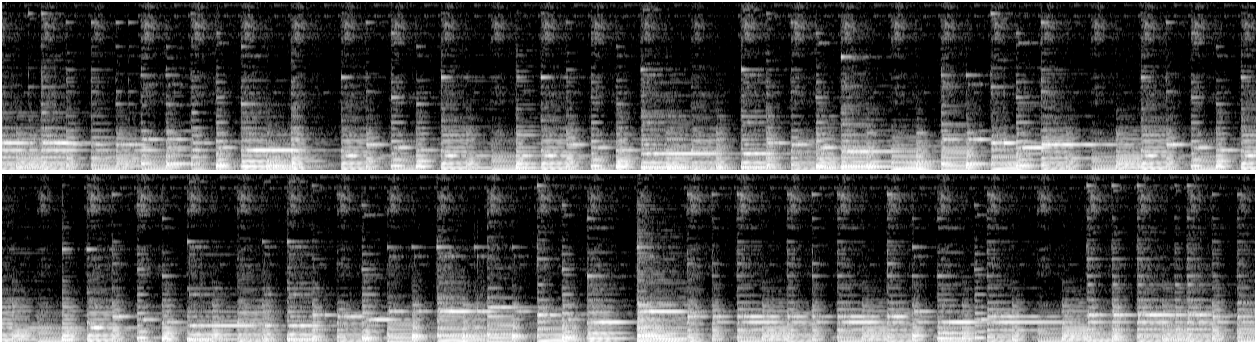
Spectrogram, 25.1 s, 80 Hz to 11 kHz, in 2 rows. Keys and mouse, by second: 0.1 g, 3.8 click, 4.1 r, 6.0 click, 6.3 g, 7.2 click, 7.4 r, 9.4 click, 10.5 g, 12.1 click, 13.3 g, 13.9 click, 15.0 g, 16.1 click, 16.9 g, 19.8 click, 20.9 middle click, 22.4 ctrl+r, 22.9 click.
